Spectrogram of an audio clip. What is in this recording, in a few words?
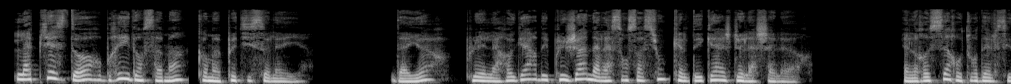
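French, female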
